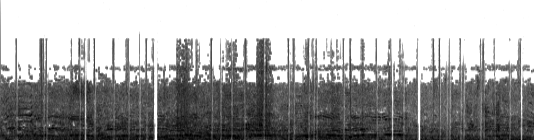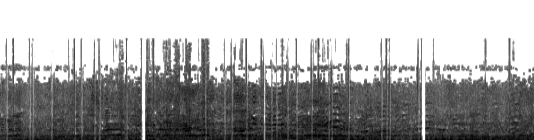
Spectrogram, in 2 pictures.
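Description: A large crowd chants and cheers outdoors.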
